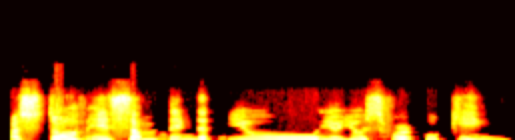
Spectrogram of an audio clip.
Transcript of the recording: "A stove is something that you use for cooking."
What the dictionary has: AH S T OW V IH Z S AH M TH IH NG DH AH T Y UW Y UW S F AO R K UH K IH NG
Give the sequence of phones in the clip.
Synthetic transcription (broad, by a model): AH S T OW V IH S AH M TH IH NG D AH T Y UW Y UW S F AO R K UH K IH NG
